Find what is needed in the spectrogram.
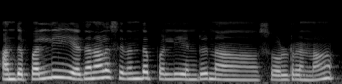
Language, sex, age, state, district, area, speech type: Tamil, female, 30-45, Tamil Nadu, Chennai, urban, spontaneous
